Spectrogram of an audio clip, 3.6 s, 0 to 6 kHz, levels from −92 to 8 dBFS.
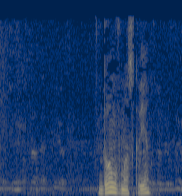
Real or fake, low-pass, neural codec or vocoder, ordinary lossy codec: real; 5.4 kHz; none; MP3, 24 kbps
